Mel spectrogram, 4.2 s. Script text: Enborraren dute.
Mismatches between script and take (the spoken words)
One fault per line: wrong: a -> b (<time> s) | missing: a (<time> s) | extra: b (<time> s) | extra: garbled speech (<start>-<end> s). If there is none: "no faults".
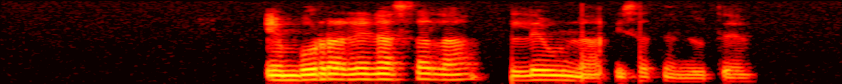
extra: azala leuna izaten (2.0 s)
